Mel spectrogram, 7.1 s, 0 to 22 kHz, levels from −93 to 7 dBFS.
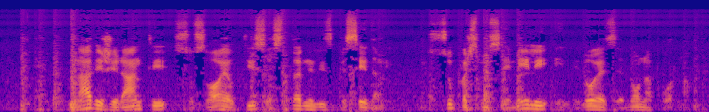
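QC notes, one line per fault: Throughout, DECT cordless phone buzz: a thin, steady buzz at 100 Hz, rich in harmonics, sits about 15 dB under the speech. A nearby DECT handset or base transmits a radio burst every 10 ms, and the audio circuitry rectifies each burst into sound.
Throughout, noise suppressor artifacts: the background, including room noise about 9 dB below the speech, ducks in the gaps and swells under the talker as the suppressor attenuates bands frame by frame.
0.00–0.95 s, 1.42–2.10 s, 2.34–2.49 s, 2.65–5.18 s, 5.46–5.87 s, 6.05–7.09 s, speech cut by the noise suppressor: soft consonants and word endings sound swallowed, dropping by up to about 21 dB. The suppressor misread these quieter speech parts as noise and attenuated them, over several seconds in total.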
